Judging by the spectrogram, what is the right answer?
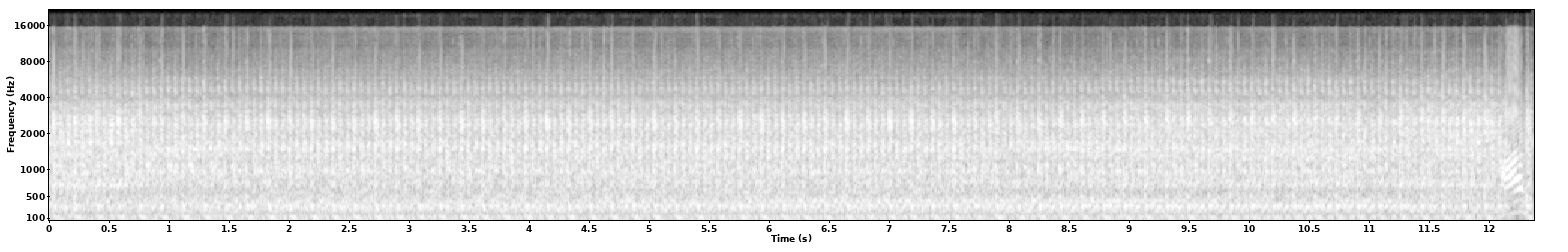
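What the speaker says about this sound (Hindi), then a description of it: "हम ट्रैक्टर को स्टार्ट करके आप लोग को दिखाते हैं इसका कंडीशन" A Powertrac tractor engine idles at a steady, even rumble with a dense, throbbing mechanical texture that stays loud and unchanged for the whole stretch, with no pauses.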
